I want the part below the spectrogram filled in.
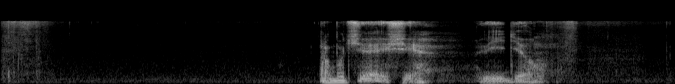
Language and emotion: Russian, neutral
